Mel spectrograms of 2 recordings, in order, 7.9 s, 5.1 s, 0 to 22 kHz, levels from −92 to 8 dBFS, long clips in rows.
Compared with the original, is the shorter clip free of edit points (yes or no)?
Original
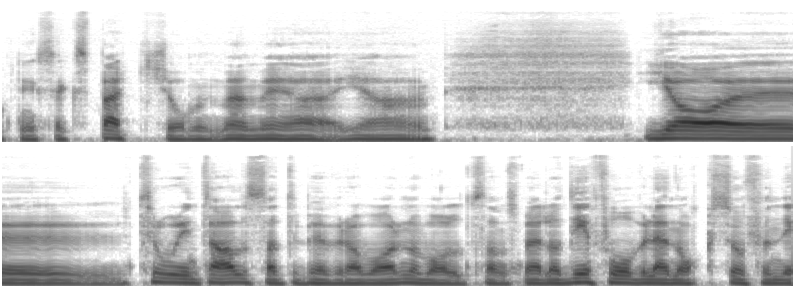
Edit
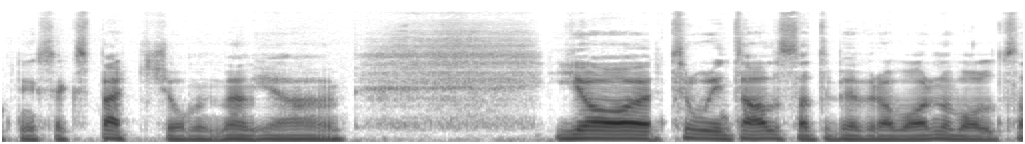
no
